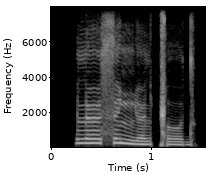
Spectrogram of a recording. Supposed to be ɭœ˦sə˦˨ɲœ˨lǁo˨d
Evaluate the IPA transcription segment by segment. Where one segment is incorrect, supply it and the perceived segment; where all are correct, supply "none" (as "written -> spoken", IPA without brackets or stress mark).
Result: ɭ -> l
